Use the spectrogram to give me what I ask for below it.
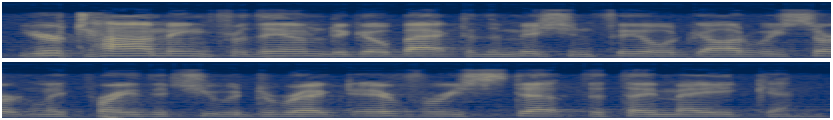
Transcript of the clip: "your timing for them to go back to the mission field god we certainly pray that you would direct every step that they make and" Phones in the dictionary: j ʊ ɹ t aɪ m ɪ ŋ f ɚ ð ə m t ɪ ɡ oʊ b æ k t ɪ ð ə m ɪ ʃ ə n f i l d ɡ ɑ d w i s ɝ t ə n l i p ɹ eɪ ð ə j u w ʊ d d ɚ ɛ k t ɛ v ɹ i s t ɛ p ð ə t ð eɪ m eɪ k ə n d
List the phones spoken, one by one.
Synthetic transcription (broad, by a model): j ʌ ɹ t aɪ m ɪ ŋ f ɚ ð ə m t ɪ ɡ oʊ b æ k t ɪ ð ə m ɪ ʃ ə n f i l d ɡ ɑ d w i s ɝ t n l i p ɹ eɪ ð ə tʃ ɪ w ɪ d d ɚ ɛ k t ɛ v ɹ i s t ɛ p ð ə t ð eɪ m eɪ k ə n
